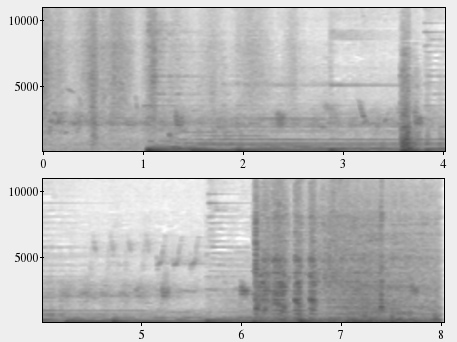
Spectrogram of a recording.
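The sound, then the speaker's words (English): A car engine starts and settles into a steady, humming idle, then swells into a louder, rougher roar as the car drives away across an empty field. “I leave Sita standing in an empty field and drive back to her undeserving husband.”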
